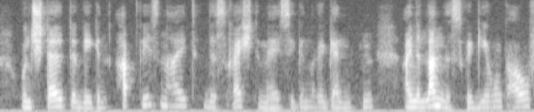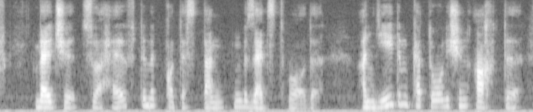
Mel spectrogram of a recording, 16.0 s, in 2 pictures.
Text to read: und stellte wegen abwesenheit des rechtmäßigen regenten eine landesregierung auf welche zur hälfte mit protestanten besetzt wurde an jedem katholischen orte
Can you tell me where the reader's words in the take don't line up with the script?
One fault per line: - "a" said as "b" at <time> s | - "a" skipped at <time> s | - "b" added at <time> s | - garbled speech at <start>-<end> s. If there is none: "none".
none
